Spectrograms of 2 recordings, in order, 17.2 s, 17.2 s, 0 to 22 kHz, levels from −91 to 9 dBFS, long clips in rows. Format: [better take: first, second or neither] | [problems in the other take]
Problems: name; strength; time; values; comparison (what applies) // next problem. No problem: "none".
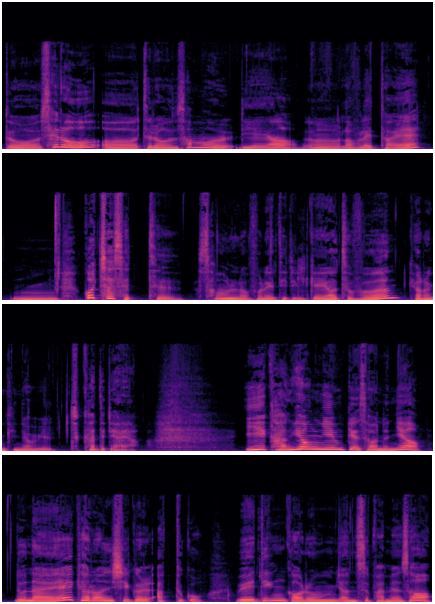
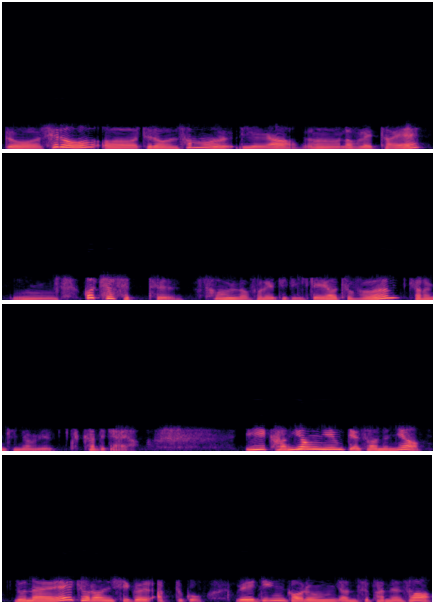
first | phone-call audio; poor line; nothing above 3 kHz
